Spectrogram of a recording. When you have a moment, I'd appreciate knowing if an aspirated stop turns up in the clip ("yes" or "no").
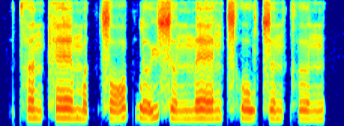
yes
